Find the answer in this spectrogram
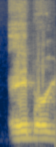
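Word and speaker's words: Åberg: Uh Aberg is 100% my guy or or Bayer or whatever you want to say his name. Call him Aberg because that's what his name says to my brain.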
